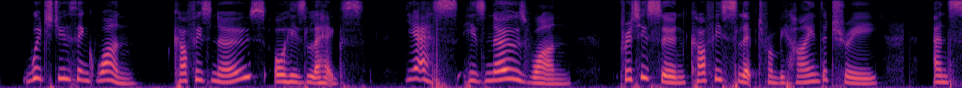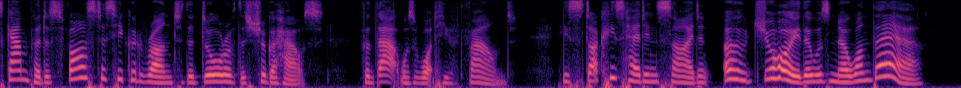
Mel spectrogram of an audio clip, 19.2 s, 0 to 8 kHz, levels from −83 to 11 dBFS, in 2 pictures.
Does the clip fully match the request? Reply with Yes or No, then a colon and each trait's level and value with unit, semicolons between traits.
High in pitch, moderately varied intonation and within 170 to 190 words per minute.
No: high, 230 Hz; wide, 6.7 semitones; average, 180 wpm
